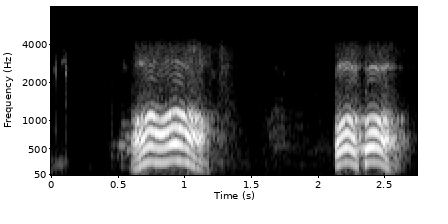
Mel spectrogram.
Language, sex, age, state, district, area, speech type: Assamese, male, 45-60, Assam, Lakhimpur, rural, conversation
